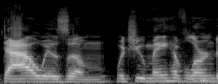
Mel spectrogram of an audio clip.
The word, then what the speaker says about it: Taoism: stoicism like a door i'm pretty sure it's pronounced taoism which you may have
